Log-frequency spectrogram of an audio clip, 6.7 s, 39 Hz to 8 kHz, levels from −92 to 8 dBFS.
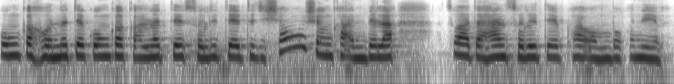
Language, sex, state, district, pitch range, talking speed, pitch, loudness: Mizo, female, Mizoram, Aizawl, 215-235 Hz, 220 wpm, 225 Hz, -17 LUFS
